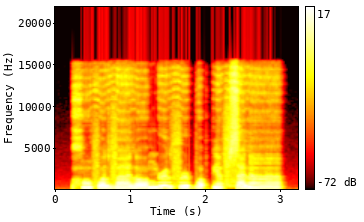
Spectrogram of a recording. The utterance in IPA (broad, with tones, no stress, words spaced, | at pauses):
xɔ̃˩fɔ˨lvaː˩ lɔː˨ŋə˞˥l fə˞˦bɔ˦ʔpʲã˨fsa˥l ãː˩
